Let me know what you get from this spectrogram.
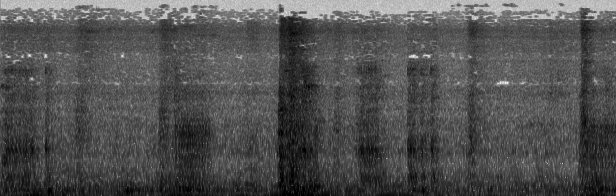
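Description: Interior sound of a Regionova diesel railcar under way: a steady low rumble of the running gear and engine, with a couple of louder clunks, about three seconds in and again near the end.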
